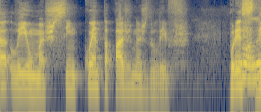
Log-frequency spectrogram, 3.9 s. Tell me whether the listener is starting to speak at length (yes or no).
no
